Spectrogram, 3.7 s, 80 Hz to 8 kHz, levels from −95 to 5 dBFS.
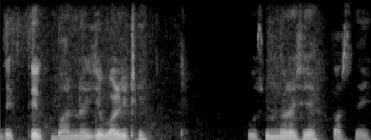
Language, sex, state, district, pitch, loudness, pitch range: Bengali, male, West Bengal, Purulia, 110 Hz, -29 LUFS, 110-115 Hz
